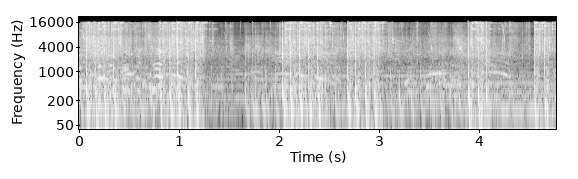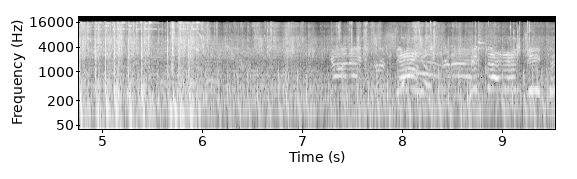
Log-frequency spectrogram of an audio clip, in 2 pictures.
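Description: Machine gun fire rattles from a pillbox in a Call of Duty World War II battle: loud, rapid automatic bursts come in waves with short gaps, and soldiers shout over the shooting near the end.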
